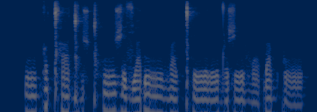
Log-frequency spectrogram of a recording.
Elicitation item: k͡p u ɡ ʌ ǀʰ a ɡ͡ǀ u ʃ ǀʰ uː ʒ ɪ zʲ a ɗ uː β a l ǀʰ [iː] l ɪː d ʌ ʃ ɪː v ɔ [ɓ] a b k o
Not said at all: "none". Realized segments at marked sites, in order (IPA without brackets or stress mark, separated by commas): ɪː, ɠ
